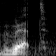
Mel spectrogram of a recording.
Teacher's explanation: But remember that it is not a V, but a B fricative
